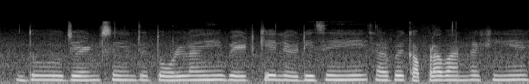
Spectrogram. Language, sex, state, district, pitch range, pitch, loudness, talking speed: Hindi, female, Bihar, Gaya, 195-210 Hz, 200 Hz, -14 LUFS, 190 wpm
